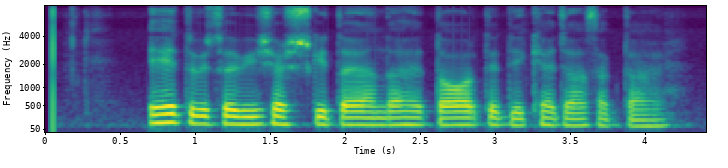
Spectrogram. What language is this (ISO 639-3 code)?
pan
